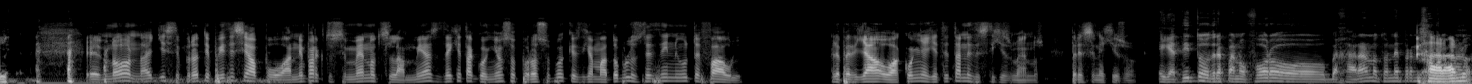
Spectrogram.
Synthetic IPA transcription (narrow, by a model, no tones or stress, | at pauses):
e̞no̞ɐnɐɲɟist̪ibɾo̞t̪iepiθe̞siɐpoɐnipɐɾk̚t̪o̞sime̞not̪i̥zlɐmiɐzðe̞çet̪eɐɡo̞ɲɐst̪o̞pɾo̞so̞po̞ceðʝɐmɐt̪o̞pulo̞zðenðiniut̪e̞fɐul | ɾe̞pe̞ðʝɐoɐkoɲɐʝɐt̪it̪ɐneðist̪içizme̞̰no̞s | pɾinsine̞çizume | ʝɐt̪it̪o̞ðɾe̞pɐno̞fo̞ɾomexɐɾɐnot̪o̞nepeɐɾɐno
